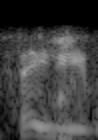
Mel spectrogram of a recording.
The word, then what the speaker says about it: Fahey: Well, Fahey would be... – Okay. – The way most Americans say it.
